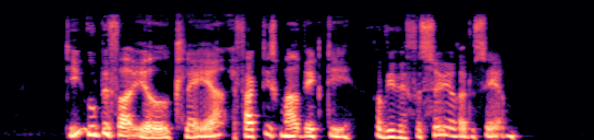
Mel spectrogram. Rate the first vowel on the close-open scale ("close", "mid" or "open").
close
